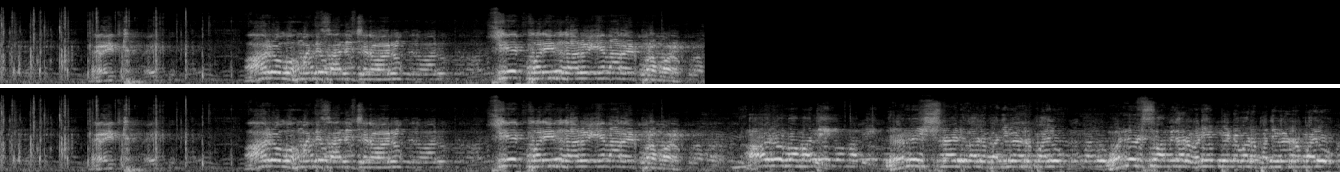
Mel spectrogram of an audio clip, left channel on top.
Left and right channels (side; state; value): left; drops out; at 7.1 s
